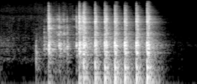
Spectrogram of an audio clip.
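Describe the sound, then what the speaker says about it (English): Garlic stirred through food in a pan with a utensil, making a run of about eight evenly spaced scraping clatters against the pan, close and clear, with no talking. "Stir the garlic through."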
